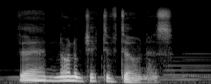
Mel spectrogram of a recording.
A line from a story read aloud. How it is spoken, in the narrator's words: Neb said, in a disturbingly nonchalant tone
